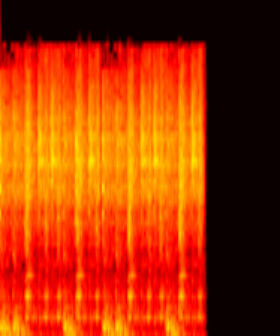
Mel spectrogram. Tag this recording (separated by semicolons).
amen; beat; break; breakbeat; dnb; drum; drums; jungle; loop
